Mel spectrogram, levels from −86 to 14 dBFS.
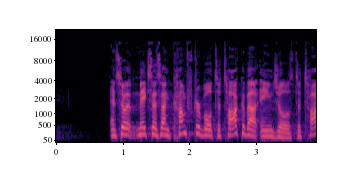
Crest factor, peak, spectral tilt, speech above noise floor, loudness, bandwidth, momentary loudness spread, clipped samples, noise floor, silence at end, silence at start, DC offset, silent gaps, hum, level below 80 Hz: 20 dB; -8 dBFS; -4.5 dB/octave; 55 dB; -26 LUFS; 15 kHz; 6 LU; under 0.1%; -81 dBFS; 0 s; 0.8 s; under 0.1%; none; none; -68 dBFS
